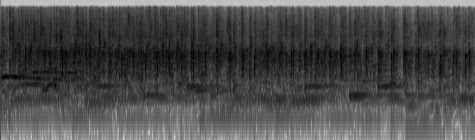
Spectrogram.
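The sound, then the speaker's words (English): A large audience claps loudly and steadily, a dense wash of hand claps that holds its strength for the full stretch, with faint tonal sounds drifting underneath. “So can we, even though he's not here, can we clap really loudly so he can hear it in Minneapolis?”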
